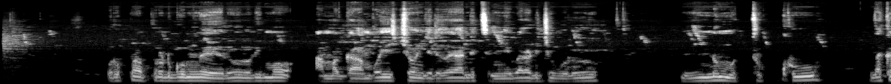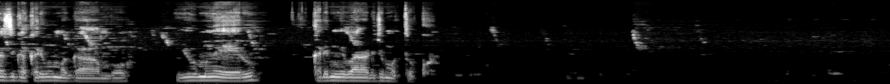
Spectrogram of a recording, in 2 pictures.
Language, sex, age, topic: Kinyarwanda, male, 18-24, finance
